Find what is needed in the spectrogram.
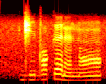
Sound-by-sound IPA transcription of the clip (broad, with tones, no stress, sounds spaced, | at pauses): d͡ʒ i˧ d ɔ˦ k ɛ˦˨ ɾ ɛ̃˨ n ɔ̃˨˦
